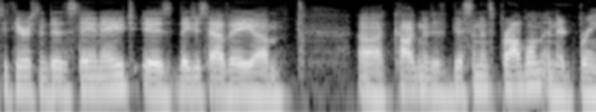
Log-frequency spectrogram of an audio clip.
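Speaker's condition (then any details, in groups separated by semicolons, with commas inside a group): No condition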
